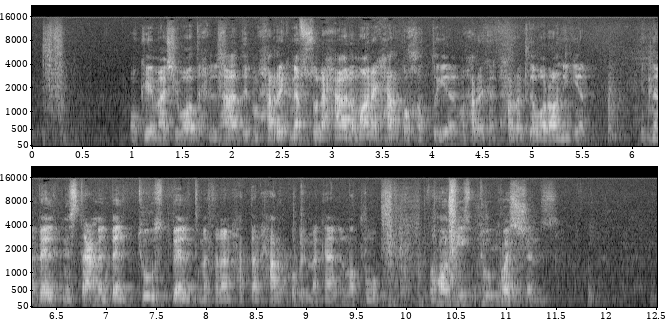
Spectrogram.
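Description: A middle-aged man speaks calmly and clearly, lecturing.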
